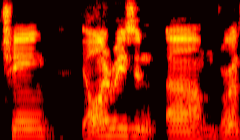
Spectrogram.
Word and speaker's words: Qing: Now, after them, all right, is the Qing Dynasty, spelled Qing. It's pronounced Qing.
